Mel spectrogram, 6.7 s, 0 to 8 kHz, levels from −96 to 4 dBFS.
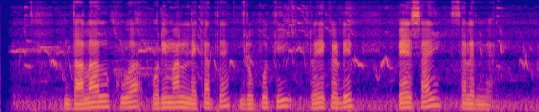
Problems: constant background noise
